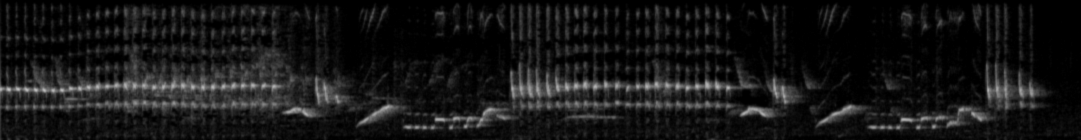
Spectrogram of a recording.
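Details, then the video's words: White-rumped shama delivering tembakan and isian. Long machine-gun trills of rapid repeated notes alternate with brief rising whistles and short stepped phrases, twice in succession. "Dahsyaaatt Tembakan & Isian Murai Batu // AmAzing Bird chirping like no tommorow"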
